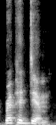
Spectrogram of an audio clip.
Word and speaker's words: Rephidim: this place and it starts with an R, Rephidim.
